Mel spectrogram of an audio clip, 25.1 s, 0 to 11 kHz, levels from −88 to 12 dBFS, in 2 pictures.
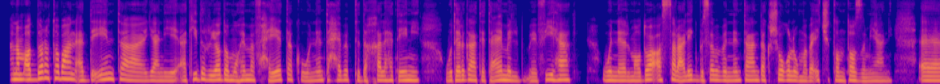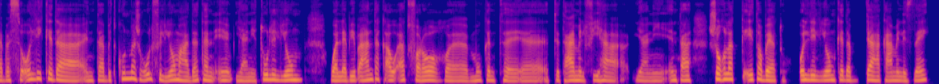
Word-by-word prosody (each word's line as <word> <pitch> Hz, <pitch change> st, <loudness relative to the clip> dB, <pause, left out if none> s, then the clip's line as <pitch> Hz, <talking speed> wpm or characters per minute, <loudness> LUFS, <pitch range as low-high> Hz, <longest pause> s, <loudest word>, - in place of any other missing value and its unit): أنا 205 Hz, 0 st, +5 dB
مقدرة 205 Hz, +5 st, +5 dB
طبعًا 235 Hz, -4 st, +3 dB
قد 170 Hz, -1 st, -3 dB
إيه 190 Hz, +6 st, 0 dB
أنتَ 215 Hz, -1 st, 0 dB, 0.4 s
يعني 155 Hz, 0 st, -2 dB
أكيد 215 Hz, +7 st, -1 dB
الرياضة 185 Hz, -1 st, +3 dB
مهمة 175 Hz, +2 st, +1 dB
في -, -, -10 dB
حياتَك 175 Hz, +2 st, -1 dB
وإن 155 Hz, 0 st, -4 dB
أنتَ 175 Hz, +1 st, -4 dB
حابب 180 Hz, 0 st, -3 dB
تدخلها 170 Hz, +2 st, -2 dB
تاني 170 Hz, 0 st, +1 dB, 0.3 s
وترجع 175 Hz, +3 st, +2 dB
تتعامل 165 Hz, +1 st, 0 dB
ب 150 Hz, 0 st, -7 dB
فيها، 185 Hz, +4 st, 0 dB, 0.4 s
وإن 170 Hz, -1 st, 0 dB
الموضوع 160 Hz, +4 st, +2 dB
أثَّرعليك 175 Hz, 0 st, +2 dB
بسبب 170 Hz, +2 st, -2 dB
إن 165 Hz, -1 st, -1 dB
أنتَ 170 Hz, +2 st, -3 dB
عندَك 175 Hz, -1 st, +1 dB
شغل 180 Hz, -1 st, +1 dB
وما 155 Hz, -2 st, -1 dB
بقيتش 155 Hz, +3 st, -3 dB
تنتظم 160 Hz, -4 st, -2 dB
يعني. 145 Hz, 0 st, -6 dB, 0.4 s
آآ، 160 Hz, 0 st, +2 dB
بس 165 Hz, 0 st, -2 dB
قل 190 Hz, -, +2 dB
لي 235 Hz, -, +2 dB
كده، 210 Hz, -3 st, +1 dB, 0.3 s
أنتَ 160 Hz, +2 st, -4 dB
بتكون 170 Hz, +8 st, 0 dB
مشغول 205 Hz, -3 st, +1 dB
في -, -, -7 dB
اليوم 180 Hz, +2 st, +1 dB
عادةً 165 Hz, +3 st, 0 dB
إم 165 Hz, 0 st, -1 dB
يعني 150 Hz, -1 st, -3 dB
طول 195 Hz, +6 st, +2 dB
اليوم 180 Hz, 0 st, +2 dB, 0.4 s
والّا 160 Hz, -1 st, +3 dB
بيبقى 165 Hz, 0 st, +1 dB
عندَك 200 Hz, +3 st, -1 dB
أوقات 175 Hz, +1 st, 0 dB
فراغ 165 Hz, -2 st, +1 dB, 0.4 s
ممكن 165 Hz, +1 st, -3 dB
ت -, -, -5 dB, 0.6 s
تتعامل 170 Hz, +1 st, +1 dB
فيها؟ 160 Hz, -2 st, -4 dB
يعني 150 Hz, -1 st, -6 dB
أنتَ 175 Hz, 0 st, +1 dB, 0.2 s
شغلَك 215 Hz, 0 st, +4 dB
إيه 190 Hz, -, +2 dB
طبيعته؟ 180 Hz, -6 st, +2 dB, 0.2 s
قل 185 Hz, +1 st, +5 dB
لي، 185 Hz, -, +3 dB
اليوم 175 Hz, +1 st, +1 dB
كده 180 Hz, 0 st, 0 dB, 0.2 s
بتاعَك 170 Hz, -3 st, +1 dB
عامل 160 Hz, +1 st, 0 dB
إزاي. 165 Hz, +6 st, -1 dB
170 Hz, 165 wpm, -23 LUFS, 160-185 Hz, 0.6 s, أنا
